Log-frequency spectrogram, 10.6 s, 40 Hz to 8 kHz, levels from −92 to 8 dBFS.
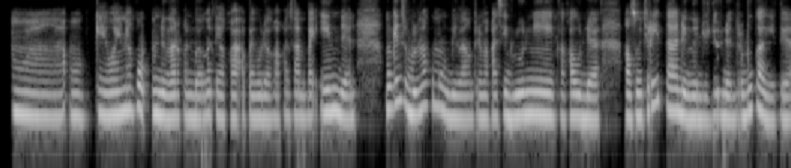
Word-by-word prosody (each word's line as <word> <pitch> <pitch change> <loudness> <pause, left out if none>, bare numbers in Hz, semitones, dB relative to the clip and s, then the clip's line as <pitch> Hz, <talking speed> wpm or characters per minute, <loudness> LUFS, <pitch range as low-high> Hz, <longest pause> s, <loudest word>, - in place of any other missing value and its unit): Oalah, 210 -2 -1
oke. 205 +2 -4
Wah, 215 +1 +3
ini 240 +2 +4
aku 255 0 0
mendengarkan 205 -1 +2
banget, 200 +2 -2
ya, 200 - -1
Kak, 195 -1 -2
apa - - -11
yang 195 0 -1
udah 195 - -2
Kakak 195 +2 -8
sampein 205 +4 0
dan 200 0 0 0.4
mungkin 290 +6 +1
sebelumnya 245 -3 +2
aku 290 - -5
mau 265 - -2
bilang 195 -1 -1
terima 195 -1 -4
kasih 200 +1 -1
dulu, 200 +1 +3
nih, 215 -2 +3
Kakak 205 0 -3
udah 190 -1 +1 0.4
langsung 205 0 +2
cerita 255 +1 +1
dengan 195 -4 +3
jujur 190 +3 -4
dan 195 - +2
terbuka 245 +6 +1
gitu, 190 +1 -3
205 Hz, 190 wpm, -25 LUFS, 195-225 Hz, 0.4 s, ini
